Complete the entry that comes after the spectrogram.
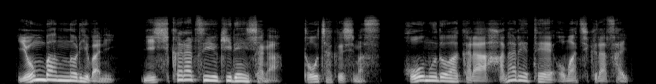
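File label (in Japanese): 接近-西唐津行, 4番のりば放送; 福岡市地下鉄 空港線・箱崎線 中洲川端駅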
